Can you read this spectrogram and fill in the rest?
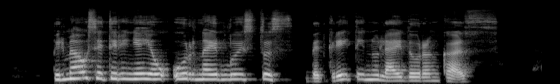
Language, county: Lithuanian, Šiauliai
